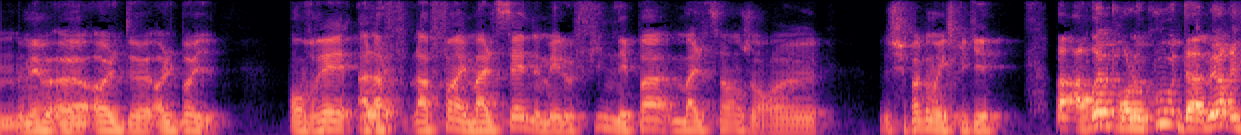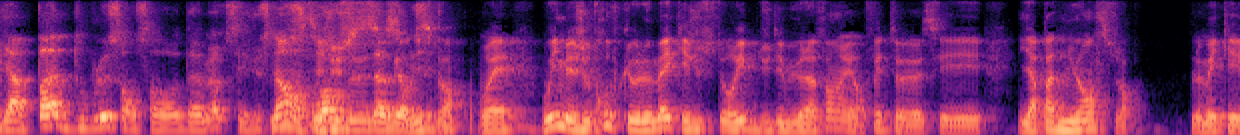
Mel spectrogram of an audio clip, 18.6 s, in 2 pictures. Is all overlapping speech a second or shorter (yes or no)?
no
